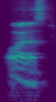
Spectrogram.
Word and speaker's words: horas: Qual é essa palavra horas professor não entendi Vamos lá gente a letra h na língua portuguesa ela é uma letra podemos se falar que ela não tem som é uma letra muda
